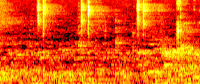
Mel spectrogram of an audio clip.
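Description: Near silence with a handful of faint, scattered computer mouse clicks.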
